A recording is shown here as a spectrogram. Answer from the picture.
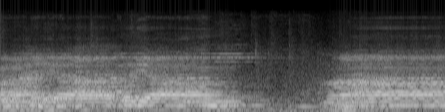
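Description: Mantra chanting: a voice holds long, steady notes, pauses for a breath about two and a half seconds in, and starts a new phrase near the end.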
